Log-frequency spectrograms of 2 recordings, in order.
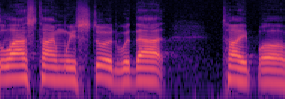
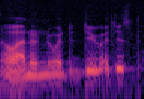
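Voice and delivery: higher, softer, defeated whine; lightly voiced whimper; mock whining; 6 semitones higher, 6 dB quieter than usual. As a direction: mimic a self-pitying complainer. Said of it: "Instead of going".

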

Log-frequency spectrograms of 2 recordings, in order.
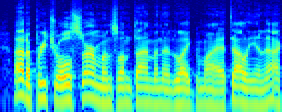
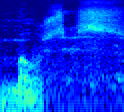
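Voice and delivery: much lower, soft Moses; deep godlike Moses; 12 semitones lower, 21 dB quieter than usual. Shown as a demonstration. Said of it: "it gets deep".

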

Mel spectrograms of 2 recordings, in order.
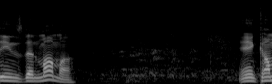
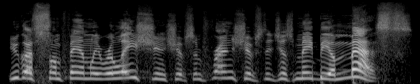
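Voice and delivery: much louder, higher sermon climax; rally the congregation; fiery preaching; preaching at full force; 8 semitones higher, 8 dB louder than usual. Real, not acted. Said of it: "preaching at full force".

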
